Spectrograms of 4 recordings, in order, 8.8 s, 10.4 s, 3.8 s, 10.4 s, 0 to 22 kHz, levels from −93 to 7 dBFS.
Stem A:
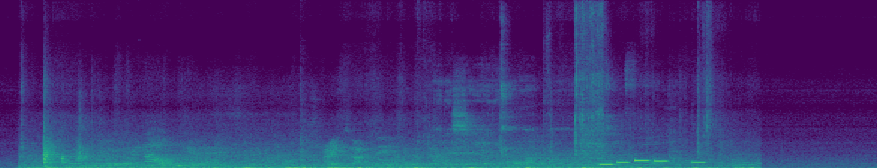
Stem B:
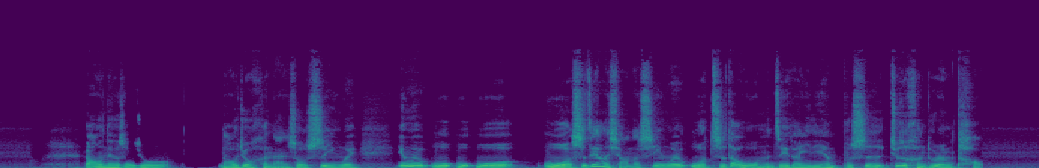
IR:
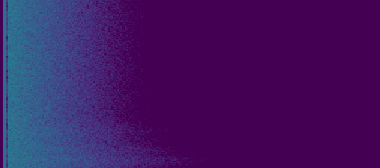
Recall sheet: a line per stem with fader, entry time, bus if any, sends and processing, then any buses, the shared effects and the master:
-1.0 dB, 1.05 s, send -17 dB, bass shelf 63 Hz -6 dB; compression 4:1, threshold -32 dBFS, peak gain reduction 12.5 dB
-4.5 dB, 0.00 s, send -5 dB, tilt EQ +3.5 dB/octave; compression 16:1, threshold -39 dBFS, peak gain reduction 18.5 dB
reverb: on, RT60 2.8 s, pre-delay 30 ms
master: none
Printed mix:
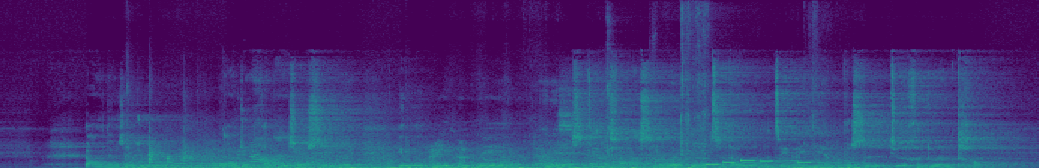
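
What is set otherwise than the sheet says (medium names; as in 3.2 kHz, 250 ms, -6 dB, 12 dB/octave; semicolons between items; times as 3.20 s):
stem A: missing bass shelf 63 Hz -6 dB; stem B -4.5 dB -> +3.5 dB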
